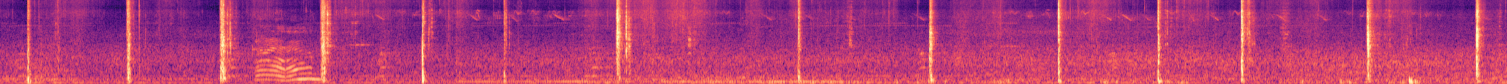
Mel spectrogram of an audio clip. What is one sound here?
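A hoe thuds repeatedly into the soil.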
